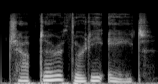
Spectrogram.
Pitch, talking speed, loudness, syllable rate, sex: 160 Hz, 115 wpm, -17 LUFS, 3.6 syllables/s, female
